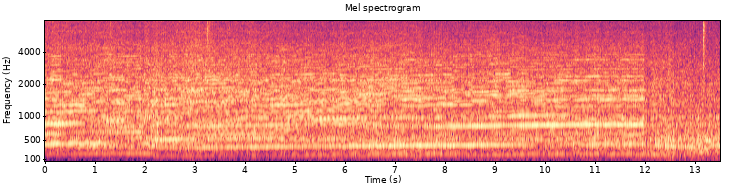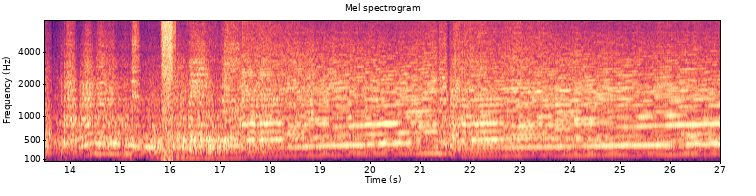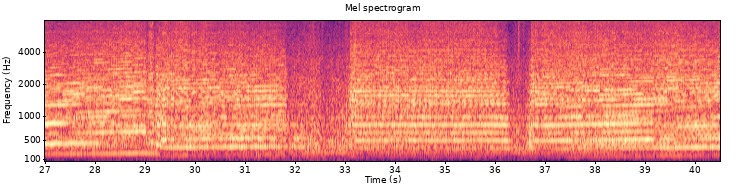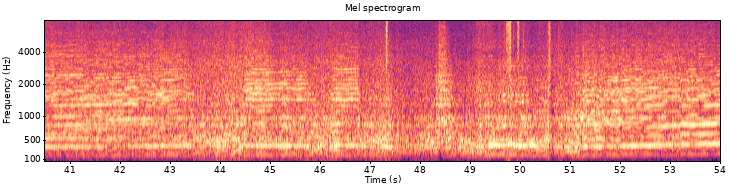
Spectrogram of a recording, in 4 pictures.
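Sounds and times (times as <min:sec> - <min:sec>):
race car engine at high revs: 0:00.0 - 0:54.0.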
